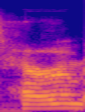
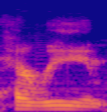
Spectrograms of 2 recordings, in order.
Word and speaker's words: harem: Also, it's pronounced harem in America, but harem in the UK. Yeah. Hadam is the other way I know it's pronounced.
